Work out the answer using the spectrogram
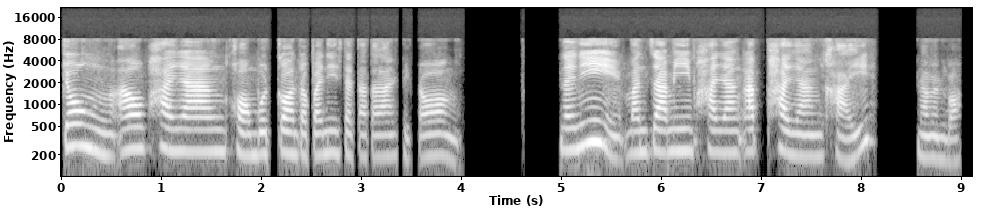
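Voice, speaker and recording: A woman's voice: mid-range voice, steady tone, normal speed, sharp tone, clean tone. A young woman with a Lao accent, teaching an online language lesson and explaining step by step with patient fillers.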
